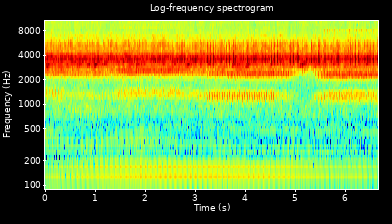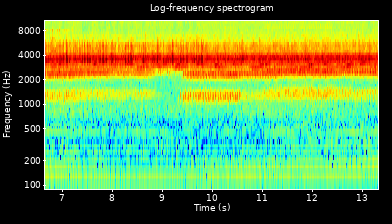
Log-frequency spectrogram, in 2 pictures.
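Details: A swamp-side chorus of tree frogs at night in the North Carolina backwoods: constant high buzzing trills, with a mid-pitched voice calling in bursts that cut off twice. A persistent low drone sits underneath.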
